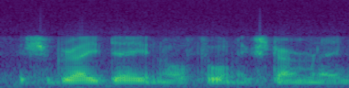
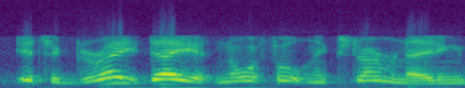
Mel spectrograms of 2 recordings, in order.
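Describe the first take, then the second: First: The voice is flat, never going up or down. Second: The voice is lively with rising and falling pitch. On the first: The speaker calls it wrong. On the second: The speaker calls it right.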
